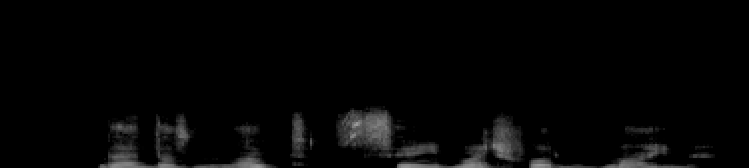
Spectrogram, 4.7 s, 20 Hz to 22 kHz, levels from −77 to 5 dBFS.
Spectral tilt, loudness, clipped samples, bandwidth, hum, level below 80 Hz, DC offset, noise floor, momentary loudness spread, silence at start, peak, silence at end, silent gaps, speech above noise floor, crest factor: -3.5 dB/octave; -39 LUFS; under 0.1%; 8.2 kHz; none; -82 dBFS; under 0.1%; -85 dBFS; 14 LU; 0.6 s; -22 dBFS; 0.25 s; none; 45 dB; 18 dB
